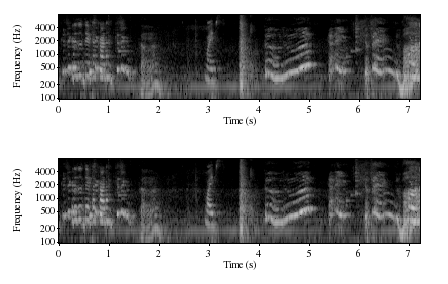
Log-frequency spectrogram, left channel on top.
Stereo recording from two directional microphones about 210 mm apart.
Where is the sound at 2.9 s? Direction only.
Centre (ahead or behind).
